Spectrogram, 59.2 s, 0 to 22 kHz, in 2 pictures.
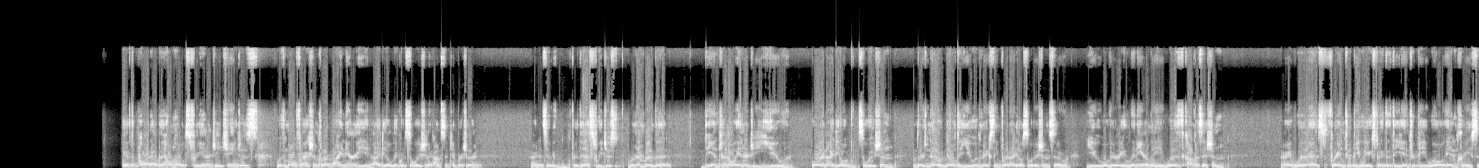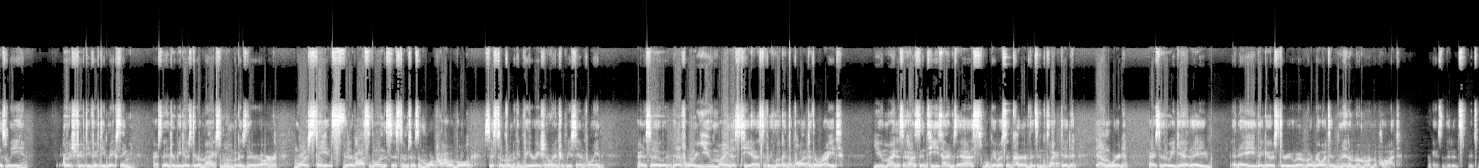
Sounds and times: Speech: 2.4 - 9.8, 10.6 - 24.7, 25.6 - 59.1.

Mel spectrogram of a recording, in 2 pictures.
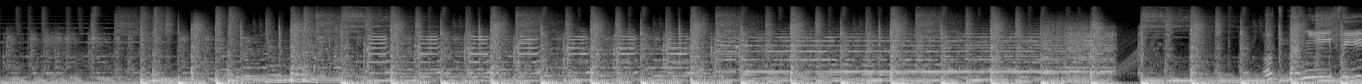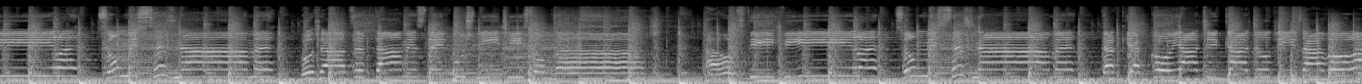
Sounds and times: Music: 0.0 - 27.2.

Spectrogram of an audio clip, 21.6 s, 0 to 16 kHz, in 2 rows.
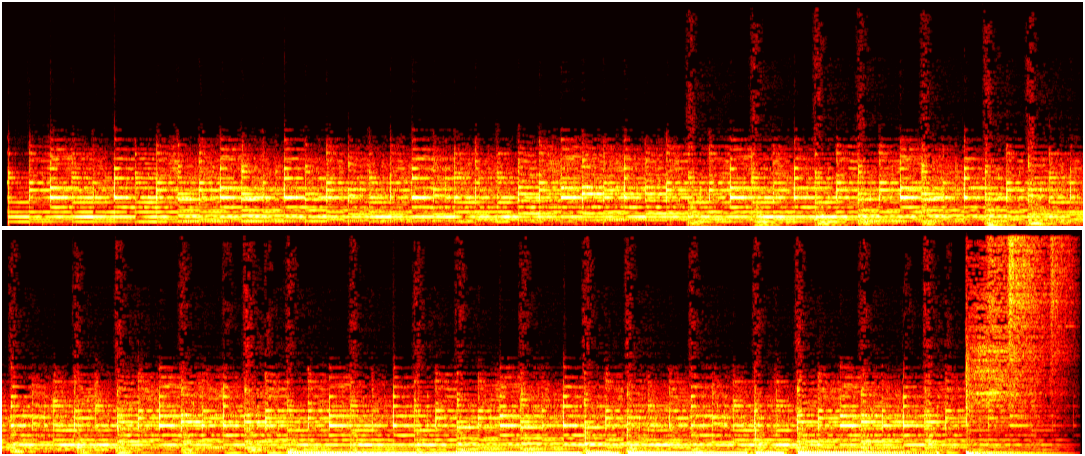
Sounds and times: Music: 0.1 - 21.6.

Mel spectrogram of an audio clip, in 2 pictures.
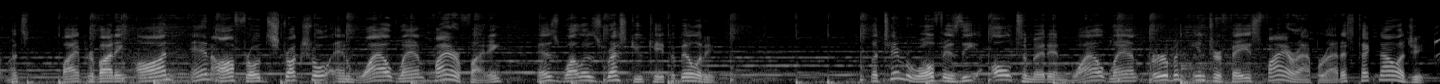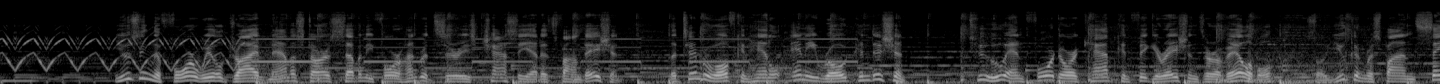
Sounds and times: Speech: 0.0 - 7.2, 8.8 - 14.3, 15.6 - 20.6, 21.2 - 23.4, 24.1 - 28.8
Music: 0.0 - 28.8
Fire engine, fire truck (siren): 14.4 - 20.8.

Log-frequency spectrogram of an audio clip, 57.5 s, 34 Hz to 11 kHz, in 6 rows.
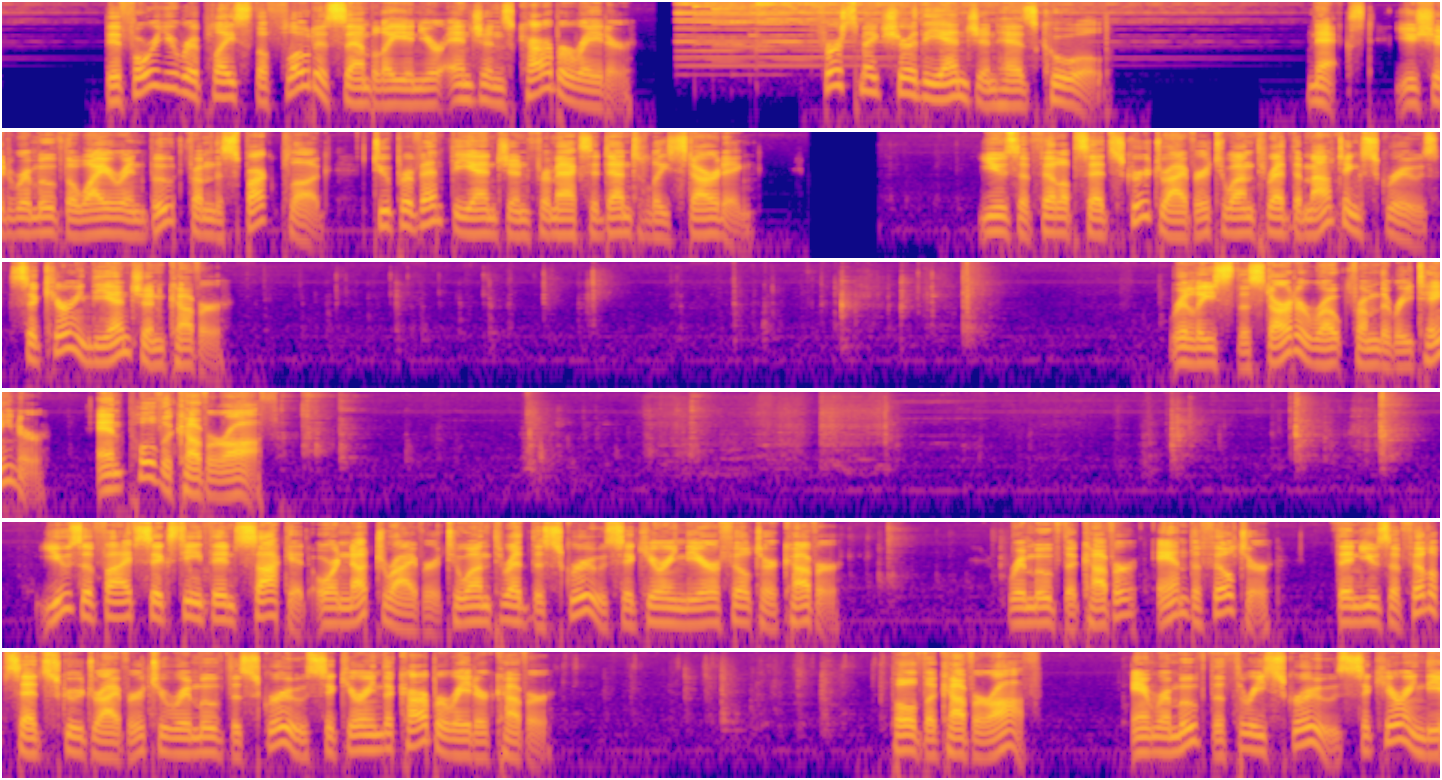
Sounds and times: Speech: 0.7 - 4.2, 5.5 - 7.4, 8.7 - 14.6, 16.1 - 20.7, 27.0 - 30.6, 38.6 - 44.0, 45.1 - 51.6, 53.9 - 54.9, 55.5 - 57.5.

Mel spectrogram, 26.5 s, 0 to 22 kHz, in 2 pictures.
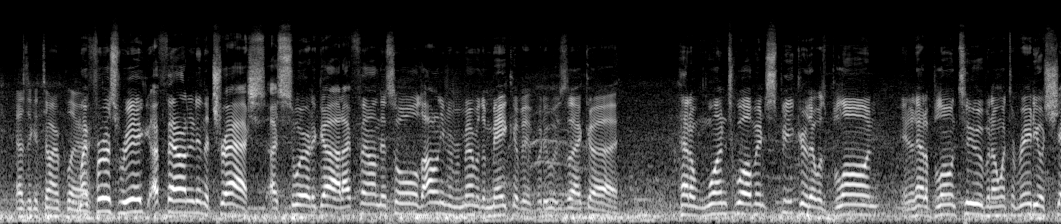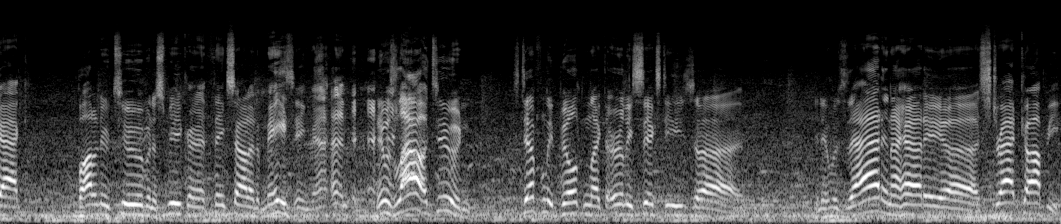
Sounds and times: Speech: 0.2 - 7.8, 23.5 - 26.5.

